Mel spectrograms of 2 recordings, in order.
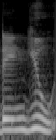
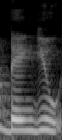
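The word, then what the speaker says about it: dengue: इसी तरह से लोग बोलते हैं डेंगू, इट्स नॉट डेंगू, इट्स डेंगी।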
